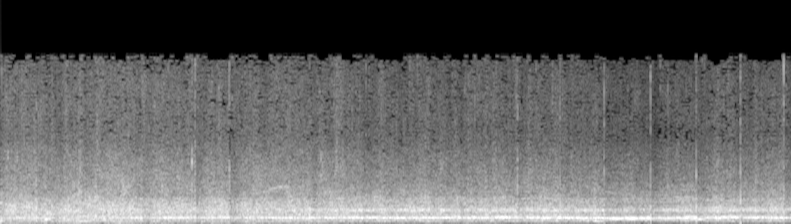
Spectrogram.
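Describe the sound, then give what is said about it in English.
A football crowd at Millwall's ground, The Den, applauds steadily for former player Phil Walker shown on the big screen, thousands of hands merging into a dense, unbroken roar of clapping at constant loudness, with faint sustained voices and cheers woven through it for the full six seconds. “Nice image of him on the big screen, and the den rising as one to applaud a Lions pioneer”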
